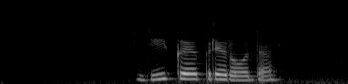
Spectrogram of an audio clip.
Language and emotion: Russian, neutral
